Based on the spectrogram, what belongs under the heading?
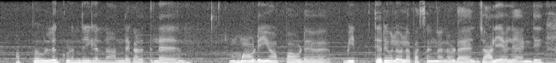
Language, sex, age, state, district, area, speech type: Tamil, female, 18-30, Tamil Nadu, Thanjavur, urban, spontaneous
